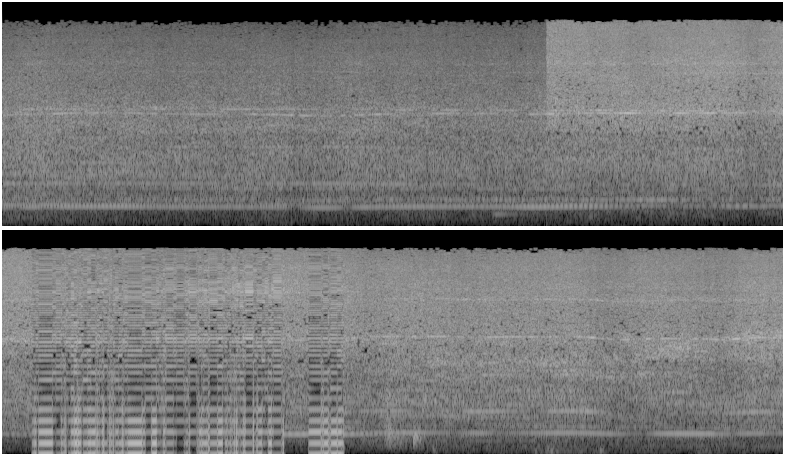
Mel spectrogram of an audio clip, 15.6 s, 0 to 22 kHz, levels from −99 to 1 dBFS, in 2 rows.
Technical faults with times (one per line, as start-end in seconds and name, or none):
5.44-15.62 pre-emphasis left on
8.11-10.62 robotic sound from repeated short buffers
10.88-11.23 robotic sound from repeated short buffers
